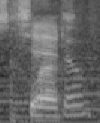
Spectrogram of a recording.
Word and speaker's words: Cello: Now, his name is spelled like it should be pronounced cello, but his Cero. Cero. Cero. Cero in Mashima Japanese. Cero. And it's not a long E, it's just like Cero.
